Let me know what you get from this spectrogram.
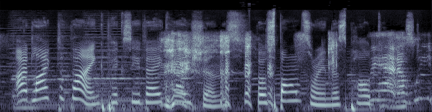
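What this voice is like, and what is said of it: Inconsistent, poor put-on English accent. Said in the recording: “I've suddenly slipped into an accent. ... I don't know what the accent is, but it's not very good. ... it's kind of all over the place. ... It is all over the place. ... Our English listeners.”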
